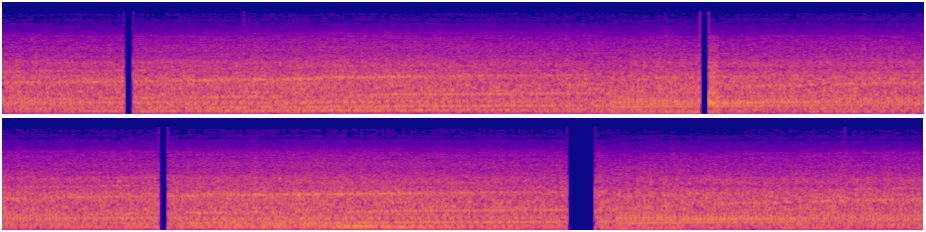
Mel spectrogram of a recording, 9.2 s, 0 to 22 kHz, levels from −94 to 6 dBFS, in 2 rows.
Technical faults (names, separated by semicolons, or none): corrupt frame muted; dropped buffer (overrun)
